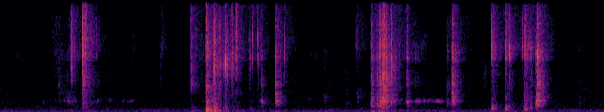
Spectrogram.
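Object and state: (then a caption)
Bar of laundry soap. A utility knife blade carves crunchy shavings from the end of a solid yellow Aist laundry soap bar held in hand, and the chips fall onto the table. Quiet, irregular bursts of dry, bright crunching and scraping come with short pauses between them and die away quickly.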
